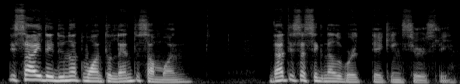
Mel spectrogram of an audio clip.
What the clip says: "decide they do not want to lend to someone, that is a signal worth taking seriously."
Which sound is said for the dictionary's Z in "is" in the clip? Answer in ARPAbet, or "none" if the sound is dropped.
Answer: S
